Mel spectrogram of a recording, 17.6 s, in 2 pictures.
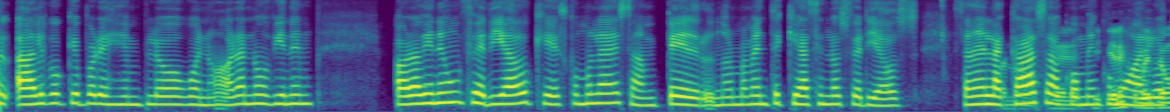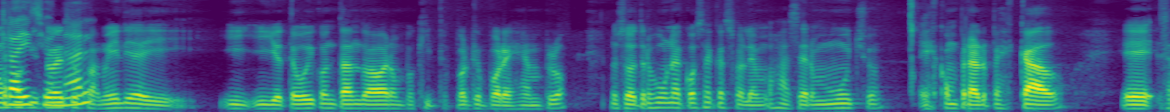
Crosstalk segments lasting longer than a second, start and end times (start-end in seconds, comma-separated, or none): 7.5-9.5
